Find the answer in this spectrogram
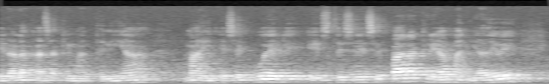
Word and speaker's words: MySQL: Tiene entonces MySQL, no se dice así, MySQL.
